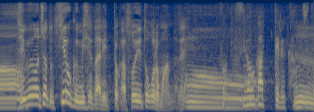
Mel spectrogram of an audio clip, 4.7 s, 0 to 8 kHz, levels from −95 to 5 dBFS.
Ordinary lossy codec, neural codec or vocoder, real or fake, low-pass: none; vocoder, 44.1 kHz, 128 mel bands, Pupu-Vocoder; fake; 7.2 kHz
